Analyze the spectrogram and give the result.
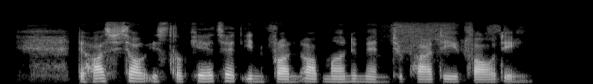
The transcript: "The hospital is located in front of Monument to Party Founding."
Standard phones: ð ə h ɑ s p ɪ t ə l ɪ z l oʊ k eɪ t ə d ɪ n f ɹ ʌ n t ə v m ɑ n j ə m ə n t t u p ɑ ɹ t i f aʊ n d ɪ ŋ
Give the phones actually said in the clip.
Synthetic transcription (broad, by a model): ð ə h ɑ s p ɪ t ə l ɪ s l oʊ k eɪ t ə d ɪ n f ɹ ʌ n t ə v m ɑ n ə m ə n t t u p ɑ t i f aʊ d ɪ ŋ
